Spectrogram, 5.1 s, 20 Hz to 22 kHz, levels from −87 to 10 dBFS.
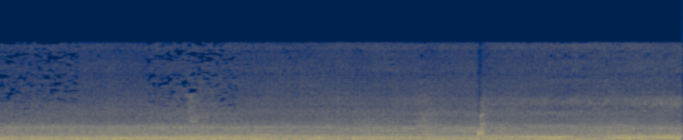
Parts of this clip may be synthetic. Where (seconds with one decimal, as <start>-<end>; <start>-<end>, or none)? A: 0.6-1.1; 1.8-5.1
